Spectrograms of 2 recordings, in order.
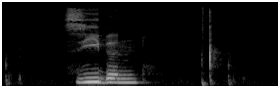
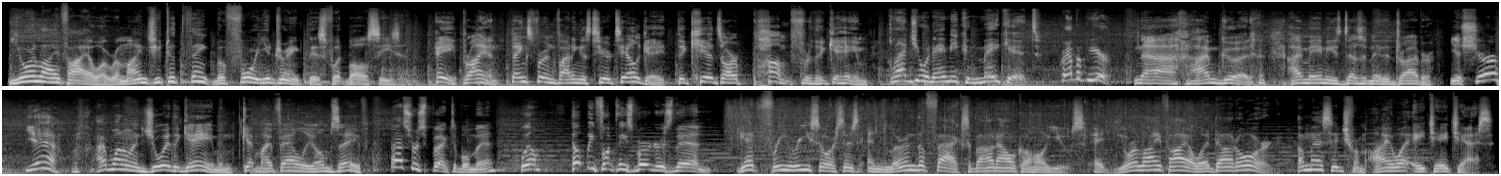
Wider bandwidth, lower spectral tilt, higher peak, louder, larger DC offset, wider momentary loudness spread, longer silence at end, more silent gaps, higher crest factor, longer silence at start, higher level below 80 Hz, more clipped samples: second, 16.5 kHz vs 19 kHz; about the same, -5 dB/octave vs -4 dB/octave; second, -10 dBFS vs -2 dBFS; second, -28 LUFS vs -19 LUFS; neither; first, 15 LU vs 6 LU; first, 0.65 s vs 0.05 s; neither; first, 22 dB vs 16 dB; about the same, 0.05 s vs 0.05 s; second, -66 dBFS vs -42 dBFS; neither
